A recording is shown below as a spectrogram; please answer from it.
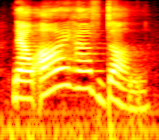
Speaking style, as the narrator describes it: cried Captain Wentworth

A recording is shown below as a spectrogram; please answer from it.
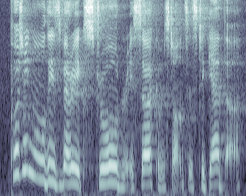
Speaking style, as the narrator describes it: said Captain Wentworth

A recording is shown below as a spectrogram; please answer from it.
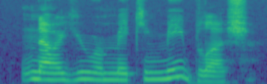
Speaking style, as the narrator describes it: Rain added with a chuckle, uneasy at the admiration

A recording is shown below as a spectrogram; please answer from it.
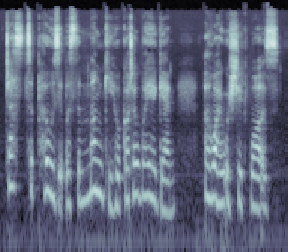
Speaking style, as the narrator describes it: she whispered in pleased excitement

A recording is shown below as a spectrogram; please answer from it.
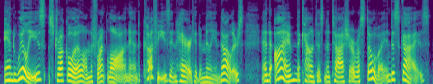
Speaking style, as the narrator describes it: replied Mona sarcastically

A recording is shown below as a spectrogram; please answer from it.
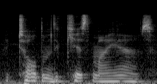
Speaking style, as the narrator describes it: Xena muttered

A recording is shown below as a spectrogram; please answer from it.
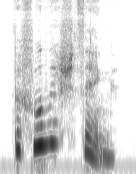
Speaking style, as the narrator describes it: said my aunt Rachel, speaking warmly

